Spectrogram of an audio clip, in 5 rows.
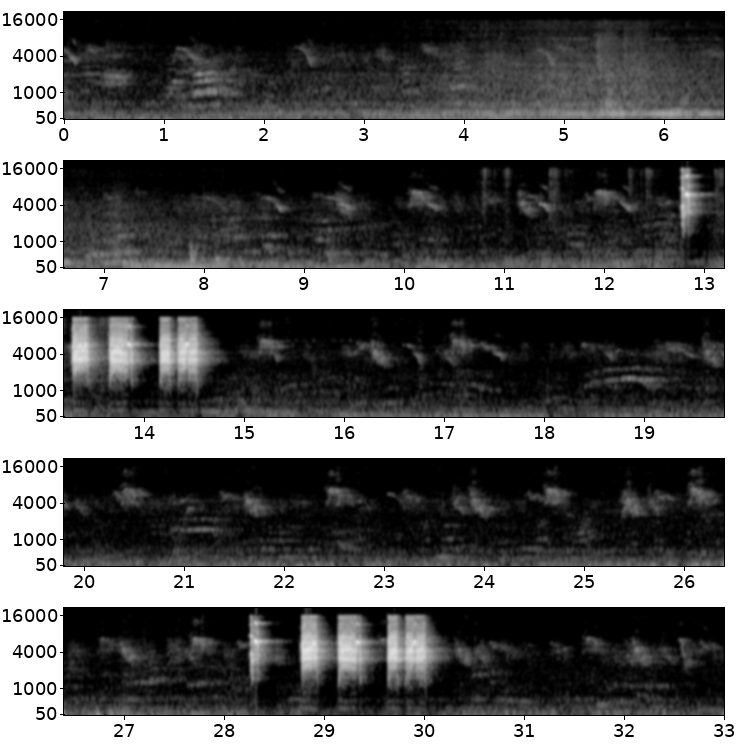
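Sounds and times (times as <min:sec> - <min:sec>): small birds chirping: 0:00.0 - 0:05.2, 0:06.4 - 0:33.0
francolin harsh grating calls: 0:12.8 - 0:14.7, 0:28.3 - 0:30.2.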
